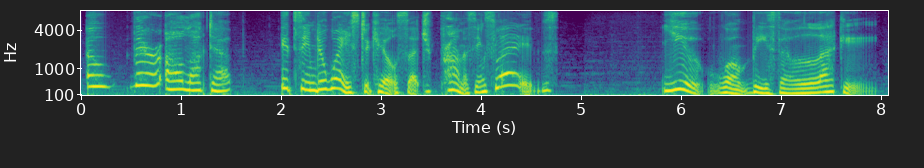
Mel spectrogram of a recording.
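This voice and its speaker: Seductive, mocking game villainess: unhurried, lilting, slightly high, dry close sound, cruel tease. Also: female voice, huge pitch swings, dark tone, no room sound, soft background music, exaggerated voice. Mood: cruel, gloating. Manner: teasing, sultry. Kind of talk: dramatic video game acting.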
